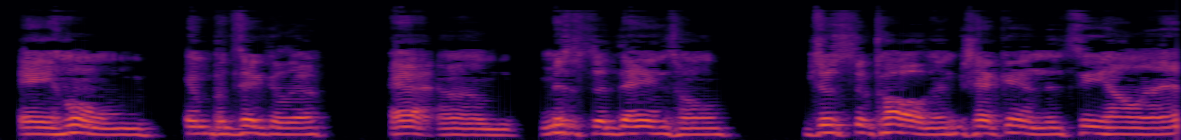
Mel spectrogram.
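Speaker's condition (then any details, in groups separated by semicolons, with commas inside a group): Sporadic ALS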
